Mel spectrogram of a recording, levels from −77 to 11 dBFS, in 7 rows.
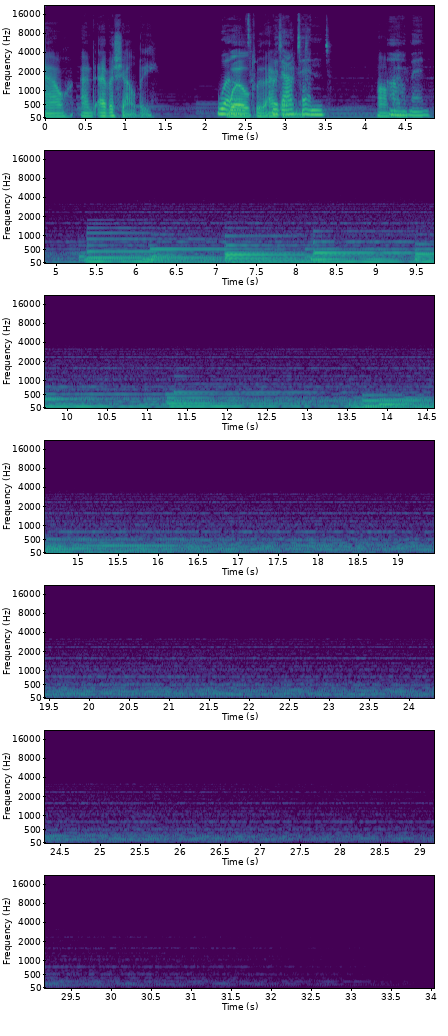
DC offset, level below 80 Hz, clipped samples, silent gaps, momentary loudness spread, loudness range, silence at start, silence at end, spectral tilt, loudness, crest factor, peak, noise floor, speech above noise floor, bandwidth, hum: under 0.1%; -44 dBFS; under 0.1%; none; 26 LU; 25 LU; 0 s; 6.95 s; -7 dB/octave; -24 LUFS; 26 dB; 0 dBFS; -75 dBFS; 57 dB; 16 kHz; none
